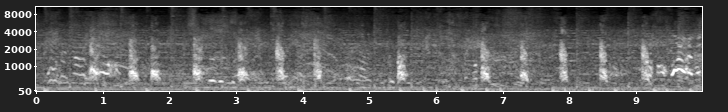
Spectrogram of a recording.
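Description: A dog barking over and over, with a short, sharp bark about every half second, over steady background music.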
